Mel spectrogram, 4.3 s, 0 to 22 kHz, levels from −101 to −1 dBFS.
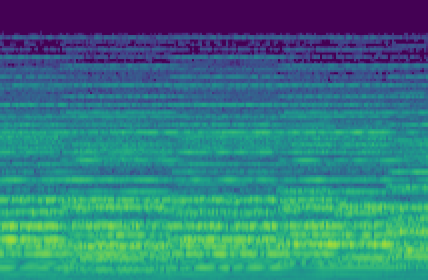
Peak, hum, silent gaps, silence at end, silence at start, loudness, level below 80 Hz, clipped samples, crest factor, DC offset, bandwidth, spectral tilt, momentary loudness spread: -8 dBFS; none; none; 0 s; 0 s; -21 LUFS; -66 dBFS; under 0.1%; 14 dB; 0.3%; 13 kHz; -4 dB/octave; 3 LU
